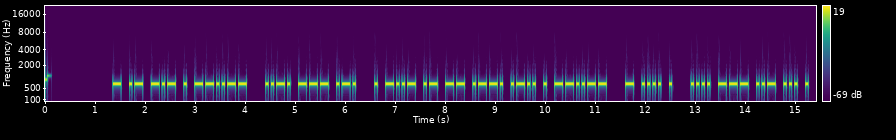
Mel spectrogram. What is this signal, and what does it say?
Morse code, heard as a keyed tone, about 22 wpm, 700 Hz. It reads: TAKE, FOR EXAMPLE, THE HOUSE
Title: Sentences from Top 1000 Words - Review Part 1 - 22wpm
